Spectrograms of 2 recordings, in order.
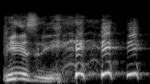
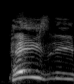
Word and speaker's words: Paisley: He was a bit more likely You said you said Pasley. How's it pronounced, brother? How do you know? Paisley, man. Paisley.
